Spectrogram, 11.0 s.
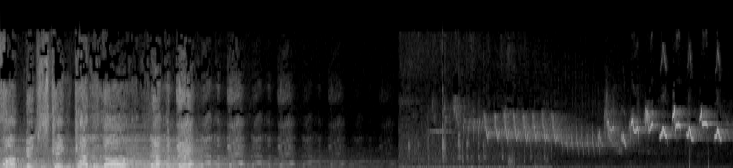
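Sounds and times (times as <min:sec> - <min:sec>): birds chirping: 0:06.0 - 0:11.0.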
